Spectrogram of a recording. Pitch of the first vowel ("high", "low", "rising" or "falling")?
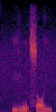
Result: rising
